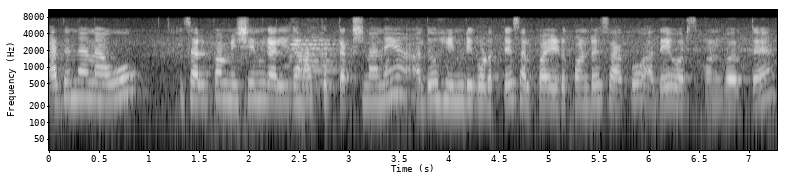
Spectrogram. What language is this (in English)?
Kannada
